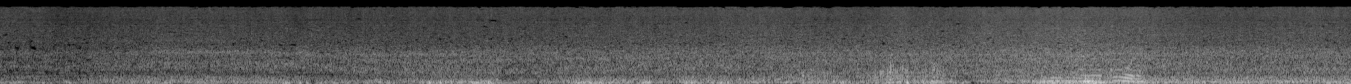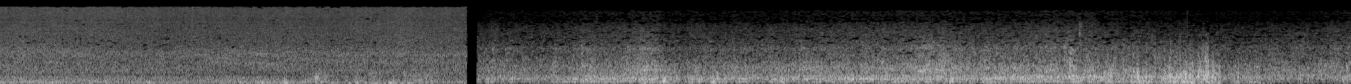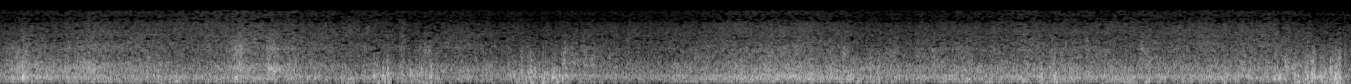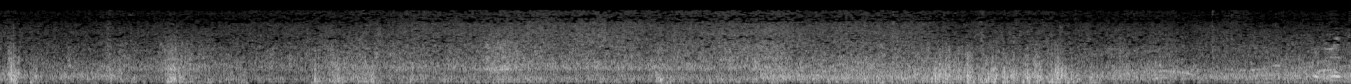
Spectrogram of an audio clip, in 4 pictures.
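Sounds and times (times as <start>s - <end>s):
heavy rain: 0.0s - 54.0s
wind gusting on microphone: 0.0s - 54.0s.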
